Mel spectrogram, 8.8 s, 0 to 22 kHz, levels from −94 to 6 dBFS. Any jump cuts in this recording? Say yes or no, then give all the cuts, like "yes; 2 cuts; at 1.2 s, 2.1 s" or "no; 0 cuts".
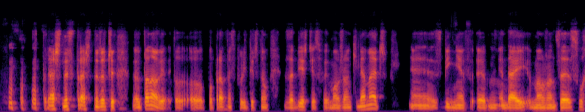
yes; 1 cut; at 2.6 s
